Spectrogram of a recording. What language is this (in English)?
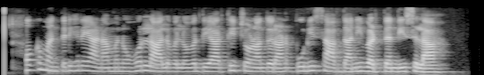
Punjabi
